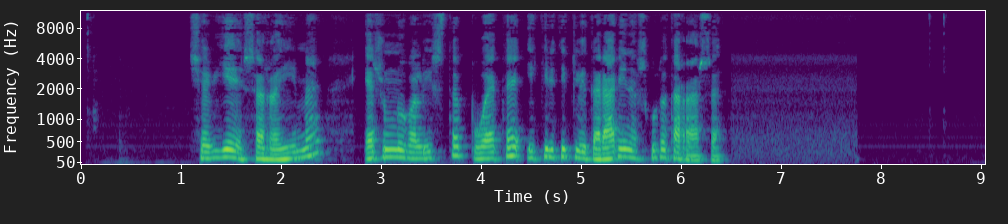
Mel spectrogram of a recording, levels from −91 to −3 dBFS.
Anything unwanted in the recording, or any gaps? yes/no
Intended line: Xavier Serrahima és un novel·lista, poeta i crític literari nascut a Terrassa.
no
